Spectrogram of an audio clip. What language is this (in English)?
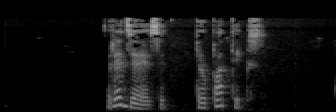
Latvian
